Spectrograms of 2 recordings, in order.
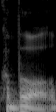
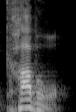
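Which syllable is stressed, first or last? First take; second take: last; first. First: The stress is on the last syllable. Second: The stress is on the first syllable. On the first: "with the accent being on the last syllable" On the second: "with the accent on the first syllable"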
